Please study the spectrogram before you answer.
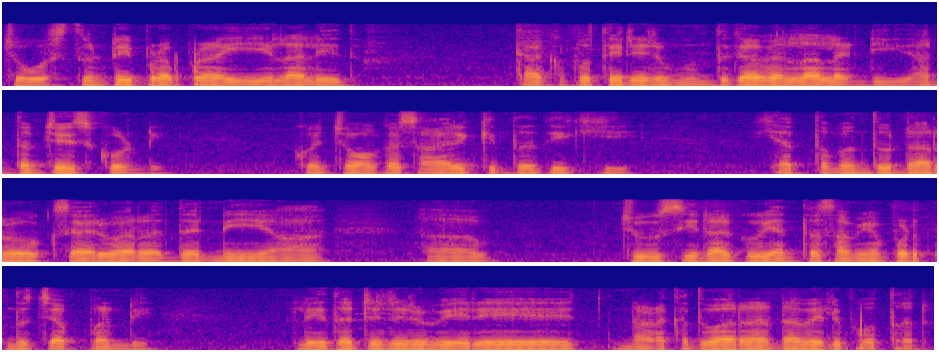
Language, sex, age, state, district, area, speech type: Telugu, male, 45-60, Andhra Pradesh, East Godavari, rural, spontaneous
